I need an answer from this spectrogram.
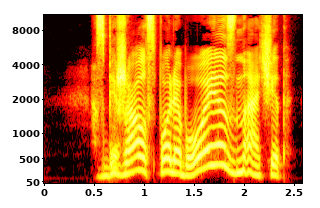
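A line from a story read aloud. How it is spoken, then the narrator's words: Snorting scoff. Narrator (Russian): хмыкнула Брунхильда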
